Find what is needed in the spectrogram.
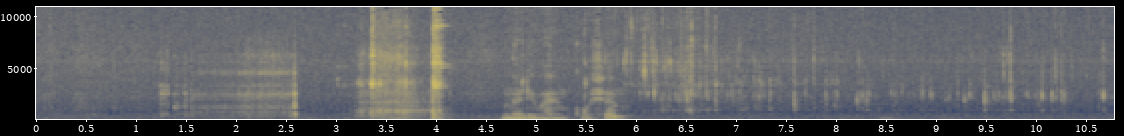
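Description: Glass coffee carafe handled with a sharp clink about four seconds in, then coffee poured from the carafe into a ceramic mug holding a metal spoon, a quiet trickle through the second half.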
